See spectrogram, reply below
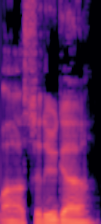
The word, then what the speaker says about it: Suruga: Yoshimoto Imagawa, a powerful warlord of Suruga, there we go, I said it right, I did it. he leads an immense army from Suruga towards Kyoto, in those days the capital of Japan.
